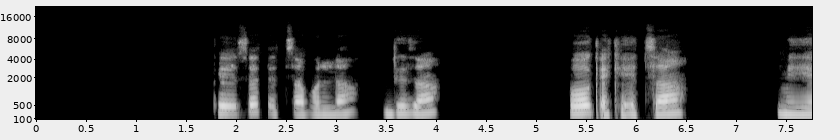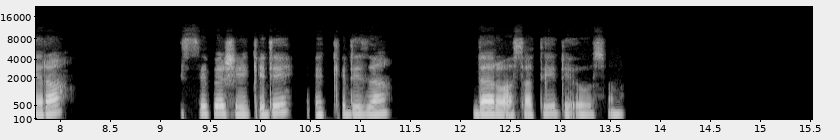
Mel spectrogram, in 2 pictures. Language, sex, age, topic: Gamo, female, 18-24, government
